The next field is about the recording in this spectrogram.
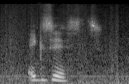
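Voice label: "exists", US English; pronunciations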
